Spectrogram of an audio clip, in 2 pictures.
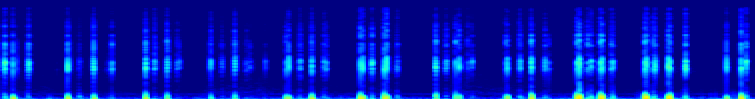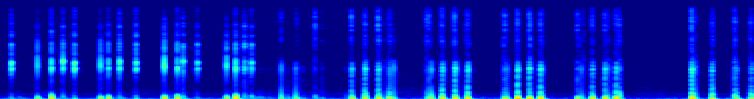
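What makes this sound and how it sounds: Two identical small, empty, hollow paper cups, held open end toward the mic, are scratched and tapped with fingernails and fingertips. Quick bursts of short, dry taps and scratches come in clusters, each with a hollow low thump and a crisp papery click. A faint steady hum runs underneath throughout.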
